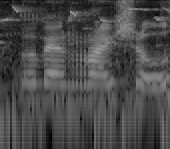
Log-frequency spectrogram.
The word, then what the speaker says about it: Overijssel: Overijssel? Roll your R. Overijssel.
